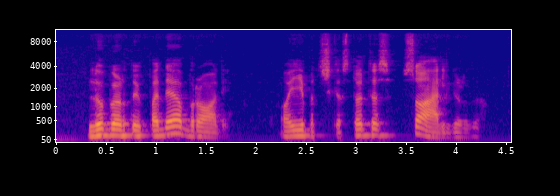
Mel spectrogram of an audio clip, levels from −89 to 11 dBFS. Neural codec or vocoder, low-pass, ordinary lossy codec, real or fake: none; 9.9 kHz; MP3, 96 kbps; real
